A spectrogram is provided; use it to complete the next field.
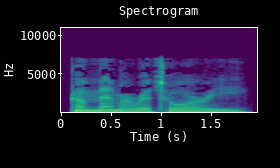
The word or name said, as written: commemoratory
